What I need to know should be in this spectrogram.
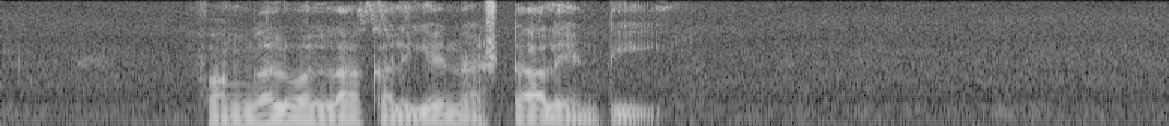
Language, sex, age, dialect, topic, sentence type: Telugu, male, 31-35, Telangana, agriculture, question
